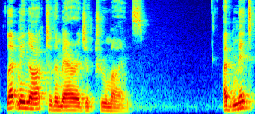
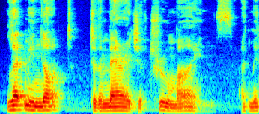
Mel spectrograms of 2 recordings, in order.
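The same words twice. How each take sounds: First: There is a full stop and pause after 'minds'. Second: The phrase runs on from 'minds' without stopping. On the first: Each line is treated as a complete thought. The speaker calls it wrong. "reading it in an end-stopped way" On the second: The sentence carries across the line break. The speaker calls it right. "read this poem in an enjambed way"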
